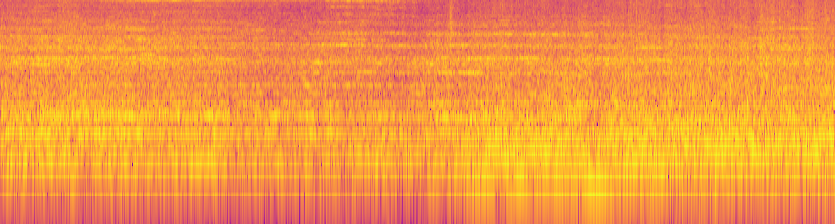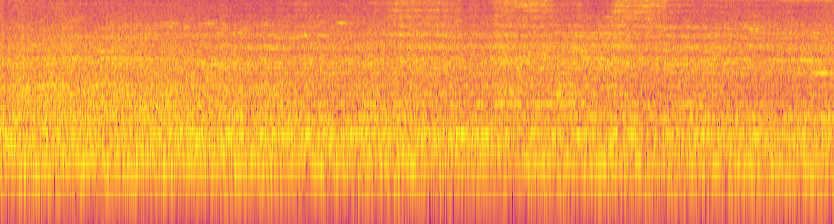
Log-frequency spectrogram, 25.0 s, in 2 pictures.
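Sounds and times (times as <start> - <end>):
train wheels rumbling on rail: 0.0 - 25.0
high wheel squeal: 0.8 - 9.9, 14.9 - 25.0.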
